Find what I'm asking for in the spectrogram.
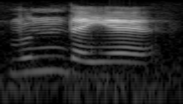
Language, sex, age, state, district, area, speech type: Tamil, female, 45-60, Tamil Nadu, Pudukkottai, rural, read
